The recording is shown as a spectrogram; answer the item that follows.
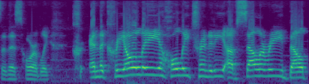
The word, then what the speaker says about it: Creole: and I'm gonna mispronounce this horribly, and the Creole holy trinity of celery, bell peppers, and onions. So yes, there you go. It is a stew. It's pronounced Creole.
